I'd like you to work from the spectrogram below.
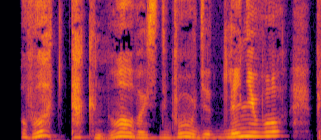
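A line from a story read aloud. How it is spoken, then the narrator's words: Laughing. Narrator (Russian): приговаривала она, смеясь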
